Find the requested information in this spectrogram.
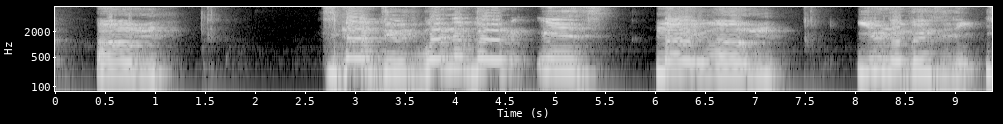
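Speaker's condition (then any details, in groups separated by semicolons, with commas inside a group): Cerebral palsy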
